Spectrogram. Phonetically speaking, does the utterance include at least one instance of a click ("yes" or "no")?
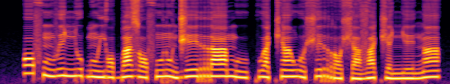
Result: no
